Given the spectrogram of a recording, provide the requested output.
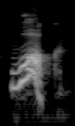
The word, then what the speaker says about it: walk: So the silent letter is K. Wrestle, W. Walk, L.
